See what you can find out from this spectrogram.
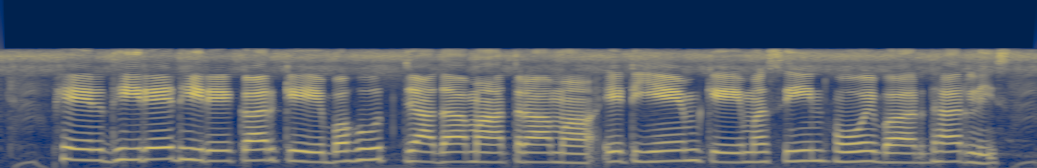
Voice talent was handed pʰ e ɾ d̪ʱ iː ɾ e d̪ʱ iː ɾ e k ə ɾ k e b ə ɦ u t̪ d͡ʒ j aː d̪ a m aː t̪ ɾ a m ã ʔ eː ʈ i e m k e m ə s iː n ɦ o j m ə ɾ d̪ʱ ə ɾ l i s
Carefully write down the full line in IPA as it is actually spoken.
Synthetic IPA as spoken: pʰ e ɾ d̪ʱ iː ɾ e d̪ʱ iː ɾ e k ə ɾ k e b ə ɦ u t̪ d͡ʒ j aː d̪ a m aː t̪ ɾ a m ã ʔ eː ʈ i e m k e m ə s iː n ɦ o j b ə ɾ d̪ʱ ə ɾ l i s

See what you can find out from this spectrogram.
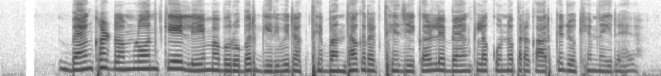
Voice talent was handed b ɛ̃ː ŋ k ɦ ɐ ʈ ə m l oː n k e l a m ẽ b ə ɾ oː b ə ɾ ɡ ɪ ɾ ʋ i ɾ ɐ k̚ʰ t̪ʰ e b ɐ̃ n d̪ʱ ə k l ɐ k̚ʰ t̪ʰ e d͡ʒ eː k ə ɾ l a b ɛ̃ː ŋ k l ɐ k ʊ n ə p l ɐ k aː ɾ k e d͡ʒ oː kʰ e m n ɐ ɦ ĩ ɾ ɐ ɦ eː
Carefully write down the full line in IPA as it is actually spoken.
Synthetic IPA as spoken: b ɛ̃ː ŋ k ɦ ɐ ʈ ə m l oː n k e l e m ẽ b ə ɾ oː b ə ɾ ɡ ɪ ɾ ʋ i ɾ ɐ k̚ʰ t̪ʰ e b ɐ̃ n d̪ʱ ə k ɾ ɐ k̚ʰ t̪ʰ e d͡ʒ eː k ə ɾ l e b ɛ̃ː ŋ k l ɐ k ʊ n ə p ɾ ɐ k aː ɾ k e d͡ʒ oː kʰ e m n ɐ ɦ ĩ ɾ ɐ ɦ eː

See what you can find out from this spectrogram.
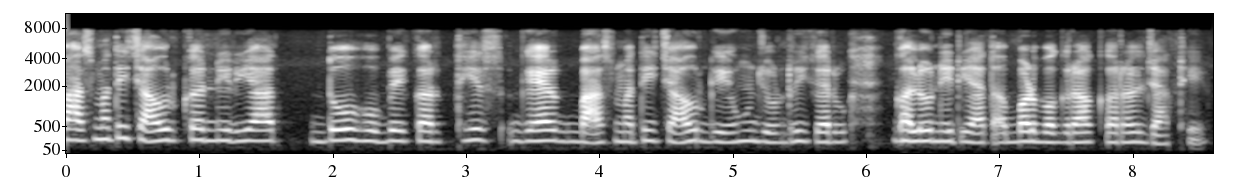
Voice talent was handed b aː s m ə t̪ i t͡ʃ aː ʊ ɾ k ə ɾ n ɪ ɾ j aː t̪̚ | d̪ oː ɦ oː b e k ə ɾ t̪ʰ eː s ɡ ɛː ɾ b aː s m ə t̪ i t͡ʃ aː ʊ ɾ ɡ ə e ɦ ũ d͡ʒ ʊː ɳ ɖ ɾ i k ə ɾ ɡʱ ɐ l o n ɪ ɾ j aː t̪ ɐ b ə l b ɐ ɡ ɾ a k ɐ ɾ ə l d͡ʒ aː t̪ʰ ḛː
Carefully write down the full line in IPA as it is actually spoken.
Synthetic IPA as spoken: b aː s m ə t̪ i t͡ʃ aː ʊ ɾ k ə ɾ n ɪ ɾ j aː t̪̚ | d̪ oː ɦ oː b e k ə ɾ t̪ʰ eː s ɡ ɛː ɾ b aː s m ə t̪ i t͡ʃ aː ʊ ɾ ɡ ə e ɦ ũ d͡ʒ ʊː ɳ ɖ ɾ i k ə ɾ ɡʱ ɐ l o n ɪ ɾ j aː t̪ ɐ b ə ɽ b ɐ ɡ ɾ a k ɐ ɾ ə l d͡ʒ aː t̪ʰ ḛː

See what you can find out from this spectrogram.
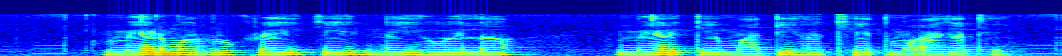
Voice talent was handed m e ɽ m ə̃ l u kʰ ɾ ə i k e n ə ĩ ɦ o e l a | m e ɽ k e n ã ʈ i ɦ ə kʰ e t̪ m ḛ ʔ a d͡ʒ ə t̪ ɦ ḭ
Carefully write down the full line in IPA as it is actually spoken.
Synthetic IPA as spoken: m e ɽ m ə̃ ɾ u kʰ ɾ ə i k e n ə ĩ ɦ o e l a | m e ɽ k e m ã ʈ i ɦ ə kʰ e t̪ m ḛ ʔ a d͡ʒ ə t̪ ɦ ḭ

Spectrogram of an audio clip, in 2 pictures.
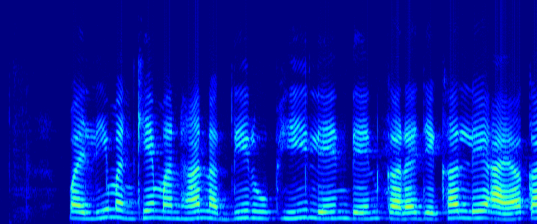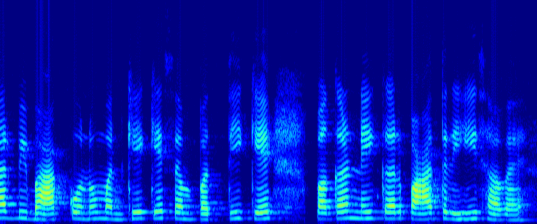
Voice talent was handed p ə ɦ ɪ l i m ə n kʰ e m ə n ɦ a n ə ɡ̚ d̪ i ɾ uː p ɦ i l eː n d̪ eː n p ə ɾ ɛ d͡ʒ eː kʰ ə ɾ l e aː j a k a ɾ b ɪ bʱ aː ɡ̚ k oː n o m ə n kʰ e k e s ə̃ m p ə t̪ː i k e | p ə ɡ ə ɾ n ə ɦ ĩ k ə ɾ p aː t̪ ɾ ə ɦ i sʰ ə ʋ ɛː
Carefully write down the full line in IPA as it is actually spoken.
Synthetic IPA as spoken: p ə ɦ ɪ l i m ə n kʰ e m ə n ɦ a n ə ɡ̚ d̪ i ɾ uː p ɦ i l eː n d̪ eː n k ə ɾ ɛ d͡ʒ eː kʰ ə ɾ l e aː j a k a ɾ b ɪ bʱ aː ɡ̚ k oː n o m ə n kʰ e k e s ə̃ m p ə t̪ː i k e | p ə k ə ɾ n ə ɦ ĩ k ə ɾ p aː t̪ ɾ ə ɦ i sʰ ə ʋ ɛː

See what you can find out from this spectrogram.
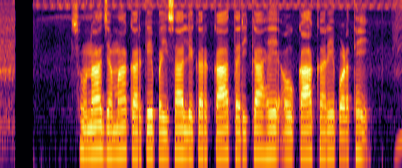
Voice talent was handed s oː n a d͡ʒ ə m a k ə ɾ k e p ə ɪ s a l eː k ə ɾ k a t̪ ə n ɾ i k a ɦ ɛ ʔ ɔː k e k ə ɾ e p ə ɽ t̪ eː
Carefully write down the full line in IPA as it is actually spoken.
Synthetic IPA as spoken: s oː n a d͡ʒ ə m a k ə ɾ k e p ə ɪ s a l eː k ə ɾ k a t̪ ə ɾ i k a ɦ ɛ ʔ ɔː k a k ə ɾ e p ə ɽ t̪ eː

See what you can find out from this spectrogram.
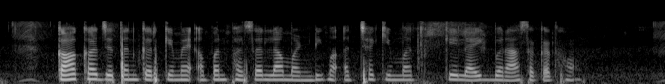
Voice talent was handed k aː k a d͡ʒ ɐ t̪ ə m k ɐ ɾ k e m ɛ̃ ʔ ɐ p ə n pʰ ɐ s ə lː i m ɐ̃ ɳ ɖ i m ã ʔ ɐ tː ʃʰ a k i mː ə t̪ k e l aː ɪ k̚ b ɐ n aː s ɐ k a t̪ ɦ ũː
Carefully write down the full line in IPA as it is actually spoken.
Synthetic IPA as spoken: k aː k a d͡ʒ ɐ t̪ ə n k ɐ ɾ k e m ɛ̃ ʔ ɐ p ə n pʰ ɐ s ə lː a m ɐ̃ ɳ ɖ i m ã ʔ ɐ tː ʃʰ a k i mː ə t̪ k e l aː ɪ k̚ b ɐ n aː s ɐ k ə t̪ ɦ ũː

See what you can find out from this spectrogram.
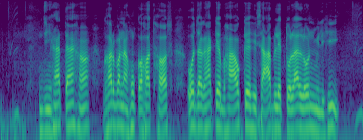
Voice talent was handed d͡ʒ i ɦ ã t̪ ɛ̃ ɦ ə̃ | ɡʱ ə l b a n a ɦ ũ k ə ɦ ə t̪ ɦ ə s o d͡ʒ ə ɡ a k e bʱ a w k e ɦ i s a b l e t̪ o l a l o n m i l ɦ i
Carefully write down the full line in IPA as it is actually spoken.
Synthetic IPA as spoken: d͡ʒ i ɦ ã t̪ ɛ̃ ɦ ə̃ | ɡʱ ə ɾ b ə n a ɦ ũ k ə ɦ ə t̪ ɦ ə s o d͡ʒ ə ɡ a k e bʱ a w k e ɦ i s a b l e t̪ o l a l o n m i l ɦ i

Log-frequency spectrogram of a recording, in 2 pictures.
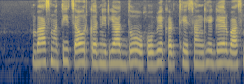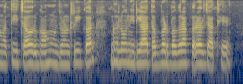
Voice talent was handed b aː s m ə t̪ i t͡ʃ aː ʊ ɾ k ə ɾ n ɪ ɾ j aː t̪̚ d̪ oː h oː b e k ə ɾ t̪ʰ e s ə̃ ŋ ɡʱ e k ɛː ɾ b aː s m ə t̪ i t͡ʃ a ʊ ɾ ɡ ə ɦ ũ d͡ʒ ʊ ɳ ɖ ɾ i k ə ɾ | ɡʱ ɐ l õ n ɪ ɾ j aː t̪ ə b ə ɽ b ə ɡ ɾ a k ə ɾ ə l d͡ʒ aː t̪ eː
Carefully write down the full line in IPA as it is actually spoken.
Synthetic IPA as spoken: b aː s m ə t̪ i t͡ʃ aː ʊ ɾ k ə ɾ n ɪ ɾ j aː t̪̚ d̪ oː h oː b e k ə ɾ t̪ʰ e s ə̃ ŋ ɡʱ e ɡ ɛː ɾ b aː s m ə t̪ i t͡ʃ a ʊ ɾ ɡ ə ɦ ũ d͡ʒ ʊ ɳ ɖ ɾ i k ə ɾ | ɡʱ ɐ l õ n ɪ ɾ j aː t̪ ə b ə ɽ b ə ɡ ɾ a k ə ɾ ə l d͡ʒ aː t̪ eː

